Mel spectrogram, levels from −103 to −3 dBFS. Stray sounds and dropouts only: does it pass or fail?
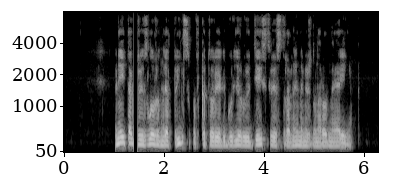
fail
